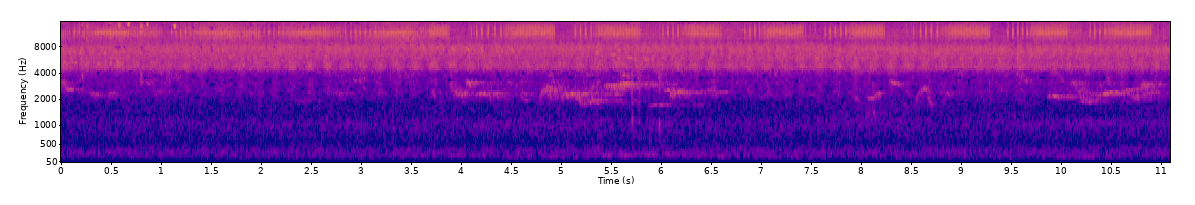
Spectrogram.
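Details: Constant high, sizzling drone of cicadas over a summer meadow, lightly pulsing in places, with several brief twittering bird calls mixed in at low volume.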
